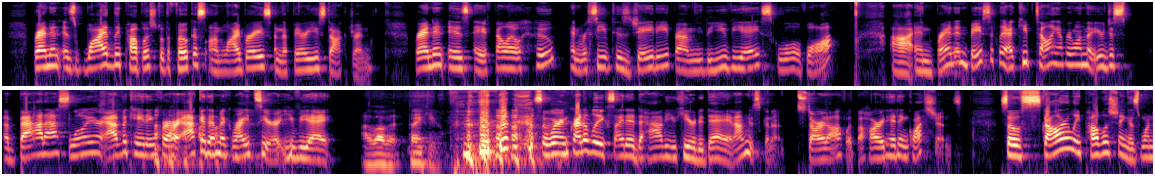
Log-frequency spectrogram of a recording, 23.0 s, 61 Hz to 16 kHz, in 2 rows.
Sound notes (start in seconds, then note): 12.4 laughs; 16.0 laughs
